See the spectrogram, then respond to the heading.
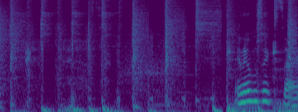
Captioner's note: sighs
